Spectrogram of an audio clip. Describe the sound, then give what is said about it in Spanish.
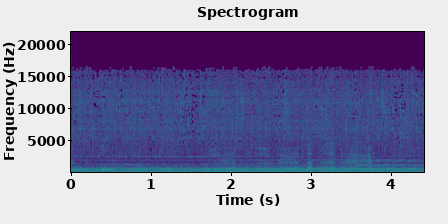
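Water runs steadily from a bathroom faucet that has been turned on and left running, a continuous hissing rush that holds at an even level throughout, with faint voice-like tones rising briefly near the end. “Abrió la canilla y dejó correr el agua mientras se sentó en el borde de la bañera y se puso a llorar.”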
